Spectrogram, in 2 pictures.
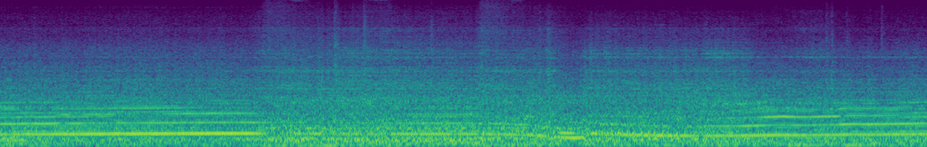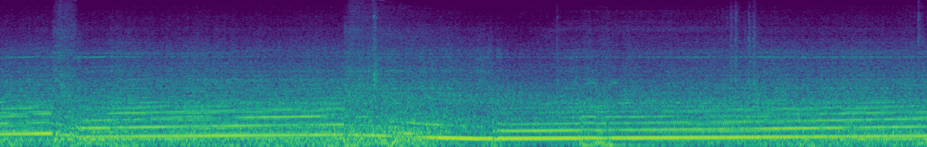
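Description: A Ford Puma touring race car in a turbo tin-top race at Donington is heard from close by as its engine screams hard, climbing in pitch through repeated upshifts with brief drops between gears, loud and sustained.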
